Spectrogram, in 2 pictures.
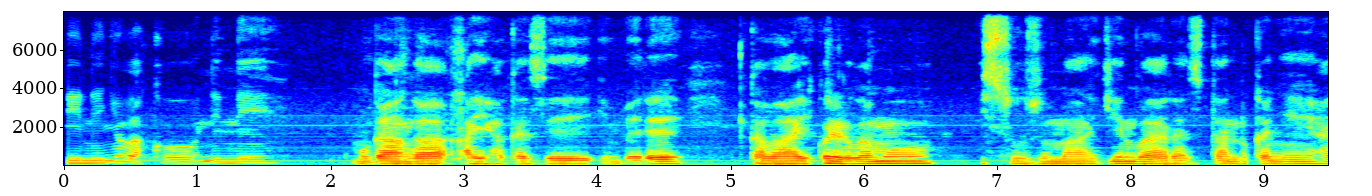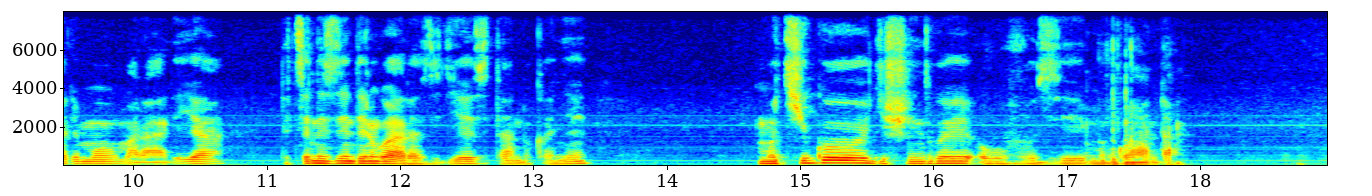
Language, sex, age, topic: Kinyarwanda, male, 18-24, health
